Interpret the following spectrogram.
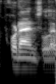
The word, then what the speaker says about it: Port Angeles: Watching Angeles Angeles Port Angeles like Los Angeles Port Angeles Washington on the left coast where I watch the fireworks from my living room.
